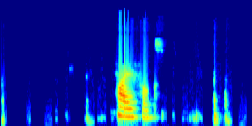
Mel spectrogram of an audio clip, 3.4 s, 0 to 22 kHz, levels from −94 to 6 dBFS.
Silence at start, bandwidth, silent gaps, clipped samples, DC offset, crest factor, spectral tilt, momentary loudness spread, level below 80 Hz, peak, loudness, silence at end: 0.05 s; 16 kHz; 0.10-0.36 s, 0.42-0.60 s, 0.78-0.88 s, 0.99-1.13 s, 1.43-1.48 s, 2.25-2.43 s, 2.73-2.84 s; under 0.1%; under 0.1%; 24 dB; -5.5 dB/octave; 25 LU; -70 dBFS; -4 dBFS; -25 LUFS; 0.3 s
